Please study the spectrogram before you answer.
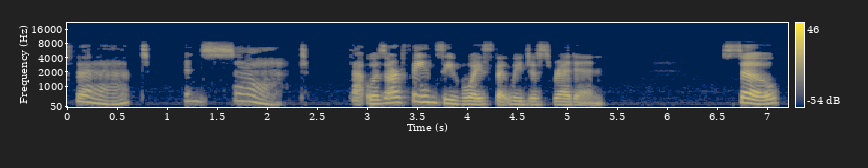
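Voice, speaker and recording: A woman teaching a phonics lesson to young children, sounding out letters slowly, clearly and patiently in a home video lesson. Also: medium pitch, a bit bright, no echo.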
